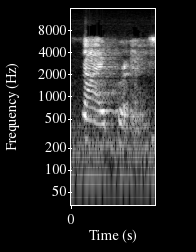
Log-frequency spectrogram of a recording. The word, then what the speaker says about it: cypress: that C is soft, so it does sound like S, and the Y sounds like a long I. Everything else sounds the same. It's a soft C, long I sound, and then everything else sounds what it looks like.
